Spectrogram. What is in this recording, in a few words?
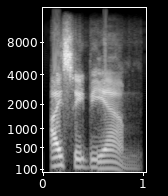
"ICBM", American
